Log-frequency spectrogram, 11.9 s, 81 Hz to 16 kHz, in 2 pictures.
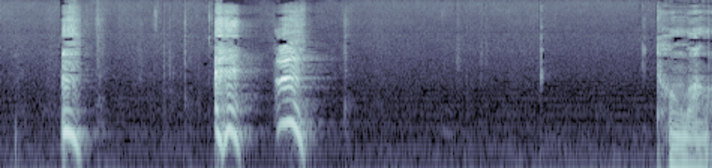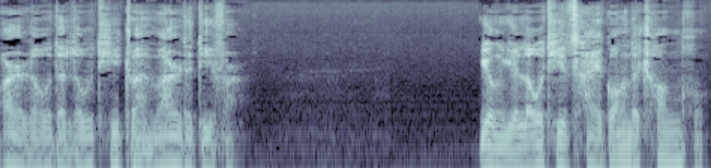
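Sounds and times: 
man coughing loudly on a stairway: 0:00.5 - 0:00.9, 0:01.8 - 0:02.8
speech: 0:01.9 - 0:02.1, 0:05.9 - 0:08.0, 0:09.9 - 0:11.8.

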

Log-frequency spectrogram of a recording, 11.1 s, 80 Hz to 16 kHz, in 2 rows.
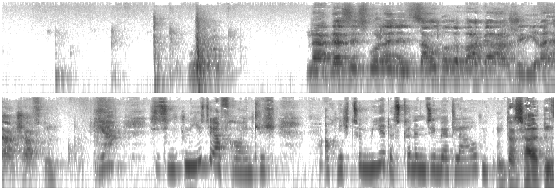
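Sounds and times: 
door being opened or closed with wooden knocks and thud: 0:01.5 - 0:02.4
speech: 0:03.1 - 0:11.0.

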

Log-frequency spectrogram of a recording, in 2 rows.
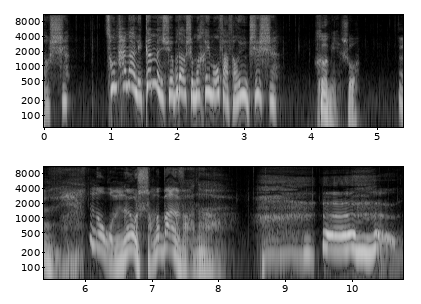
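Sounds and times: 
speech: 0:00.0 - 0:10.7
person yawning: 0:08.6 - 0:10.7.

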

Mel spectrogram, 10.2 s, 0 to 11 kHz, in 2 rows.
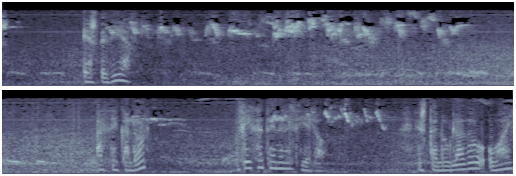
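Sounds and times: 
birds chirping in daytime: 0:00.0 - 0:10.2
speech: 0:00.8 - 0:05.3, 0:06.0 - 0:06.8, 0:07.4 - 0:08.6, 0:09.3 - 0:10.2.

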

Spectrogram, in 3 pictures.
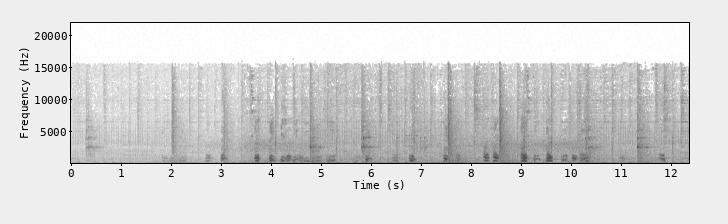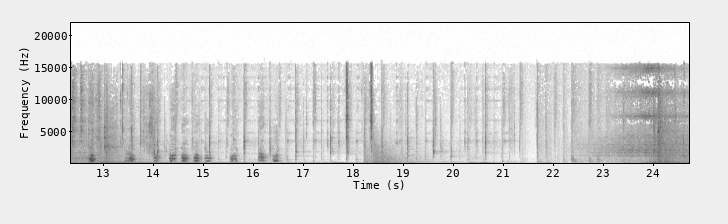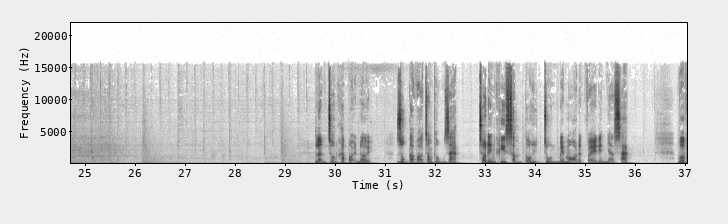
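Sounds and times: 
dogs barking loudly throughout a neighbourhood: 0:01.7 - 0:16.8
speech: 0:03.7 - 0:04.8, 0:08.4 - 0:09.4, 0:29.8 - 0:36.0, 0:36.8 - 0:37.0.

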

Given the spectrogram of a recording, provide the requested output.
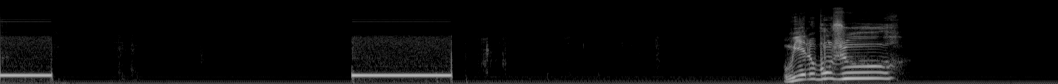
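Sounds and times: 
ringback tone of an outgoing telephone call: 0:00.0 - 0:00.6, 0:03.5 - 0:04.6
speech: 0:07.9 - 0:09.1.

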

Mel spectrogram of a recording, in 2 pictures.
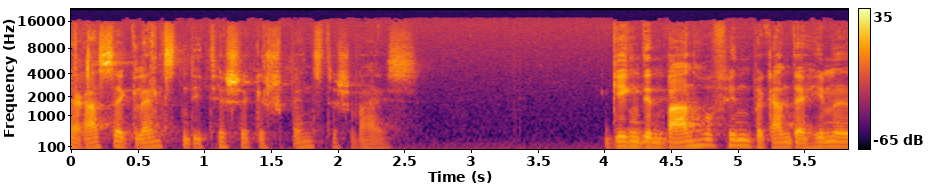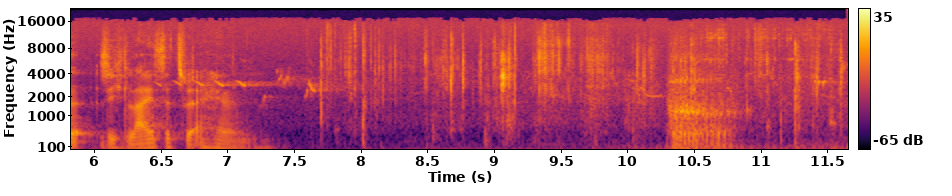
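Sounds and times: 
speech: 0:00.0 - 0:02.6, 0:04.0 - 0:07.3
horse hooves clip-clopping while drawing a carriage: 0:07.6 - 0:11.6.

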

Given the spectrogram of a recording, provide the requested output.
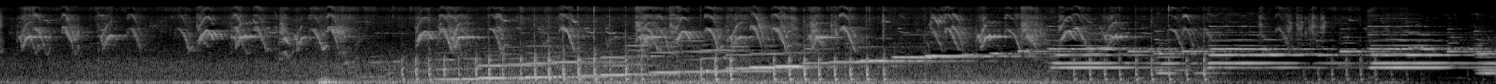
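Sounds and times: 
sparrows chirping in a garden: 0:00.0 - 0:14.8.

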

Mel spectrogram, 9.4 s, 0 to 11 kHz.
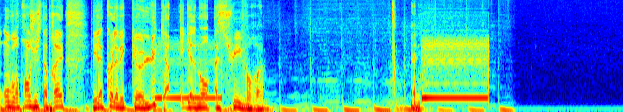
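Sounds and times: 
speech: 0:00.0 - 0:04.1, 0:06.2 - 0:06.6
telephone line ringing tone during a call: 0:02.3 - 0:03.4, 0:06.3 - 0:07.4.

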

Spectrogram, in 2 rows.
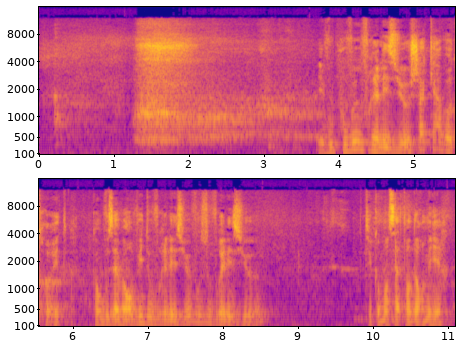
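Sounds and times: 
deep breath drawn in during a guided relaxation exercise: 0:00.4 - 0:03.7
speech: 0:03.7 - 0:08.7, 0:09.9 - 0:11.0.

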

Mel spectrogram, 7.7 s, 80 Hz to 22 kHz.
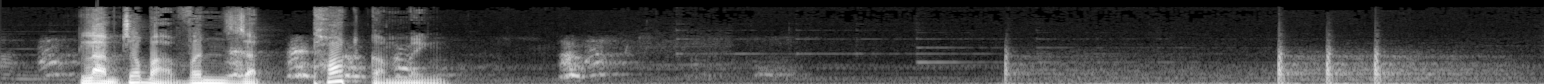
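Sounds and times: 
speech: 0:00.4 - 0:02.3
knocking on a door: 0:06.4 - 0:07.1.

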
